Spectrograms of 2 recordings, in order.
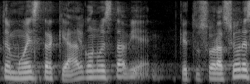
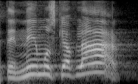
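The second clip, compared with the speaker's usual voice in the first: wife's demand; 6 semitones higher, 5 dB louder than usual. Acted. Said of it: "Y la esposa dice".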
